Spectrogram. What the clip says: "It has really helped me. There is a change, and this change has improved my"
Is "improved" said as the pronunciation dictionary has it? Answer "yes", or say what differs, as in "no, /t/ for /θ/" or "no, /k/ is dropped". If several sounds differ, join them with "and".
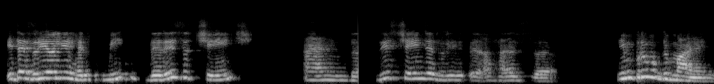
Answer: yes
